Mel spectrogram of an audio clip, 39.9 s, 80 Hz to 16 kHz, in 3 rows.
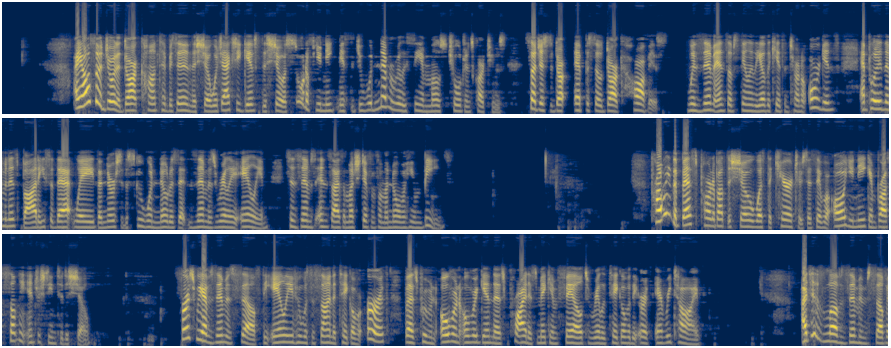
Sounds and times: Narration, monologue: 0.8 - 20.0, 22.8 - 37.4, 38.0 - 39.9.

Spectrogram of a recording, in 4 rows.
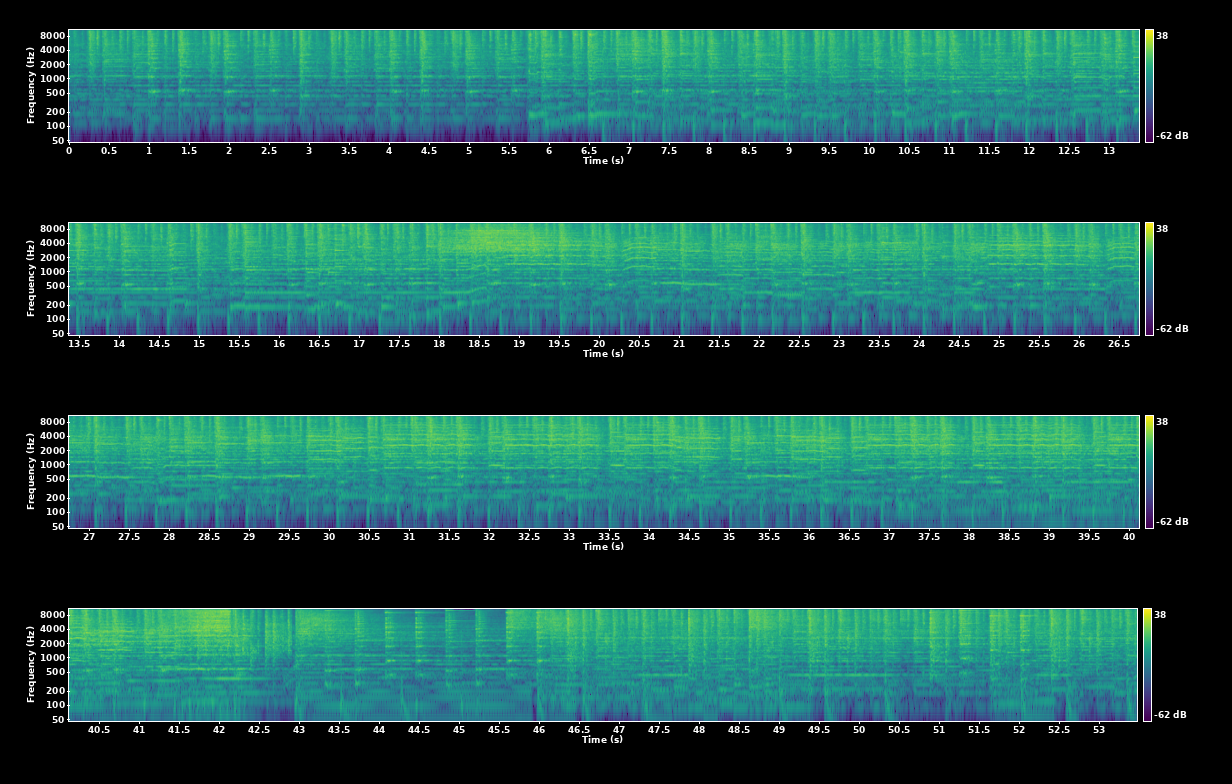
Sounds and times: Music: 0.0 - 53.4.

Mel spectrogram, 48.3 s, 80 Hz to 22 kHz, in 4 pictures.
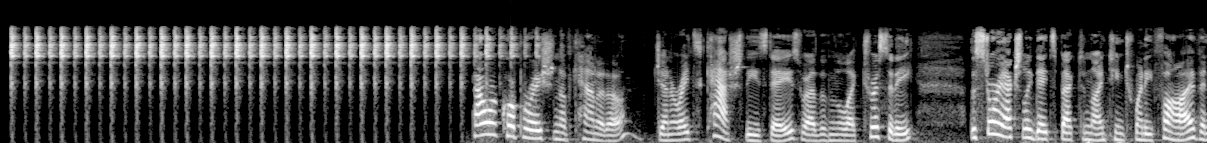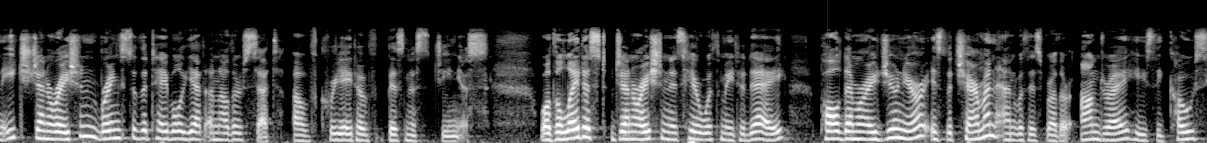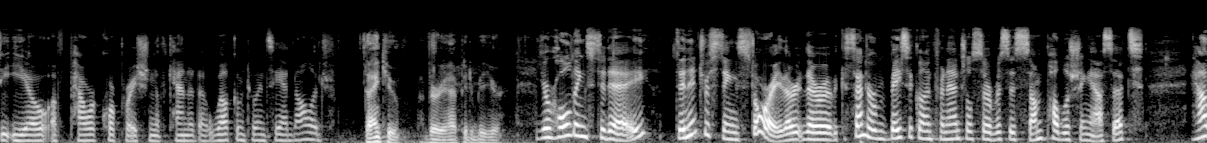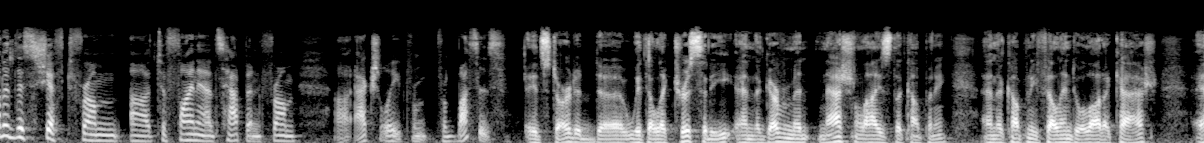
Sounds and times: Music: 0.1 - 5.6.

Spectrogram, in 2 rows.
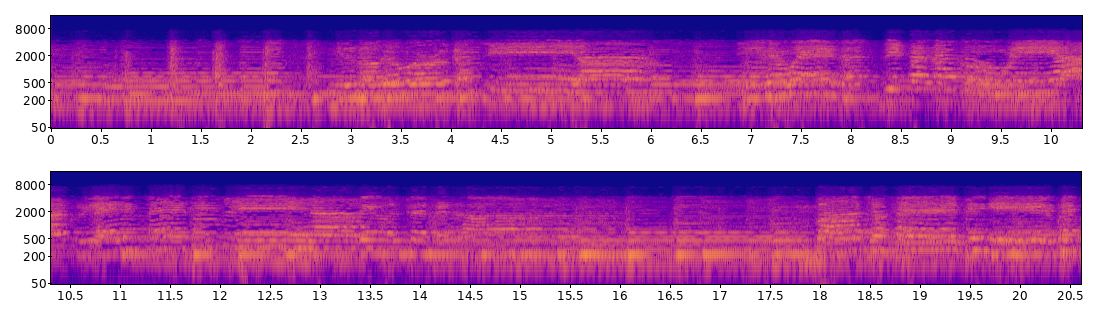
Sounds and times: Music: 0.0 - 20.6.

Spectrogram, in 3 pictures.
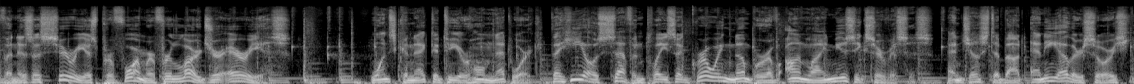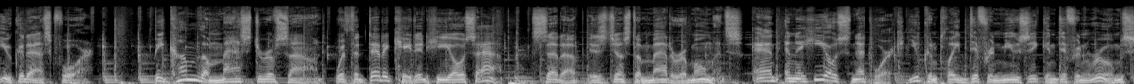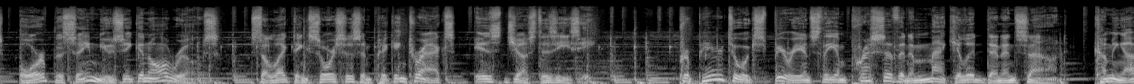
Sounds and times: Speech: 0.0 - 2.9, 3.7 - 12.3, 12.9 - 28.7, 29.5 - 34.0
Music: 0.0 - 34.0.

